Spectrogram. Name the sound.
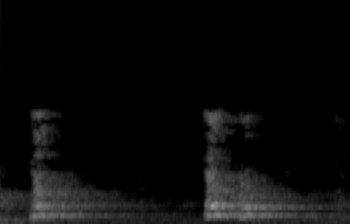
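dog barking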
